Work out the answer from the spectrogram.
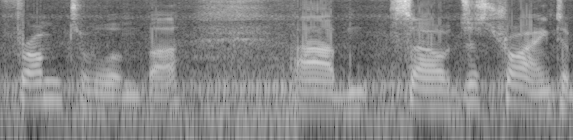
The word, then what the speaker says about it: Toowoomba: I say it like that because that's what the locals say, and I'm not from Toowoomba, so I'm just trying to blend in.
